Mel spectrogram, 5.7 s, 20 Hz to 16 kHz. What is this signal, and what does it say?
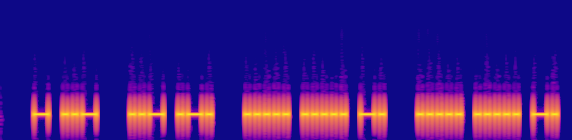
Morse code, heard as a keyed tone, about 24 wpm, 700 Hz. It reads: TU UR 55N 55N
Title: Speed-Racing Common QSO Phrases - 25wpm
